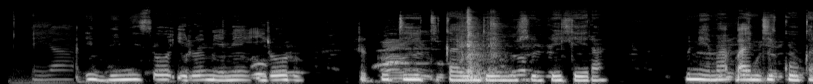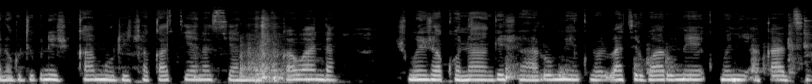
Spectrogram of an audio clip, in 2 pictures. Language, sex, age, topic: Ndau, male, 18-24, health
